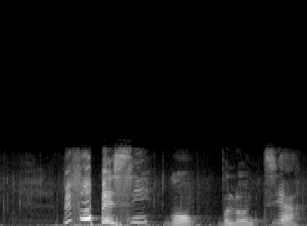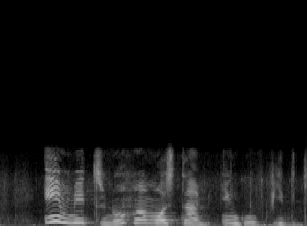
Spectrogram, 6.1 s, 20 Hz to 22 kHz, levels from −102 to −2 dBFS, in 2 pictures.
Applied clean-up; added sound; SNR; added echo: none; none; none; none.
